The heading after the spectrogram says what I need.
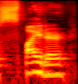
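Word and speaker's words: SPDR: just so you know spider is spelled s p d r now when we talk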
